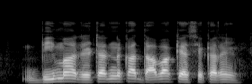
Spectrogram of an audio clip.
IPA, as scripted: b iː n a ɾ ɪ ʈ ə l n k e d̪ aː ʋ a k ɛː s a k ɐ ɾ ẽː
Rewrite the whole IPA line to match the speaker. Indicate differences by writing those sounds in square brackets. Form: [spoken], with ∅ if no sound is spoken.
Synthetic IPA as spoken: b iː [m] a ɾ ɪ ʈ ə [ɾ] n k [a] d̪ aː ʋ a k ɛː s [e] k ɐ ɾ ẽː

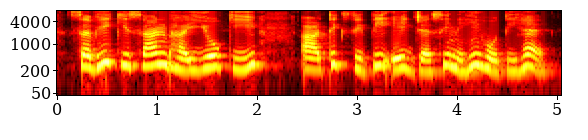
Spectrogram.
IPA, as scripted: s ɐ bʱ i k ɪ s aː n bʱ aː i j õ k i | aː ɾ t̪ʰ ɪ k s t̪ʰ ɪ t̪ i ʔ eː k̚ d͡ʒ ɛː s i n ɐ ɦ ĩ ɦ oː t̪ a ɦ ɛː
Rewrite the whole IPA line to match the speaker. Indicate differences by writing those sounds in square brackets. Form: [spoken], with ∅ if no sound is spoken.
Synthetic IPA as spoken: s ɐ bʱ i k ɪ s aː n bʱ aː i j õ k i | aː ɾ t̪ʰ ɪ k s t̪ʰ ɪ t̪ i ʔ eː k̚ d͡ʒ ɛː s i n ɐ ɦ ĩ ɦ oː t̪ [i] ɦ ɛː

